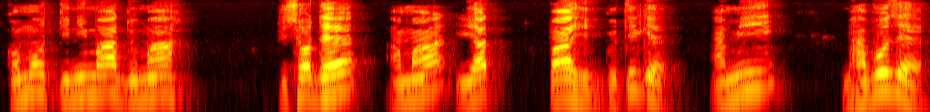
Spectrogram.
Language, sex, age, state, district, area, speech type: Assamese, male, 45-60, Assam, Majuli, rural, spontaneous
